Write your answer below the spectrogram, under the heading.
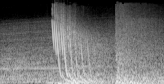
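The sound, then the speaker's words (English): A giant humanoid robot fires two loud green laser blasts. The first is a sharp zap with a falling whistling sweep, and a second harsh burst follows moments later over a low rumbling bed. “The dome of the Lion Thunderzord glows and fires a green laser that blasts the Blue Shogun Zord. The humanoid robot dips as Adam fires again.”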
